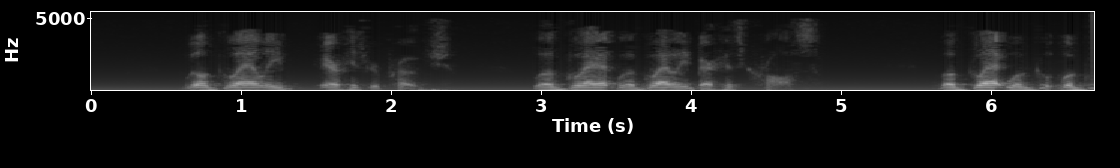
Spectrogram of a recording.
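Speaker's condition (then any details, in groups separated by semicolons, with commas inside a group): Stuttering; self-reported; stuttering amount varies, heavy stuttering greatly lengthens speaking time; repeated sounds, blocks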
